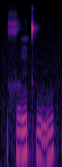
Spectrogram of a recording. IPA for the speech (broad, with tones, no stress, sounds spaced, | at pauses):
x ʊ˧˥ ŋ t̪ʰ ṵ˨˩˦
